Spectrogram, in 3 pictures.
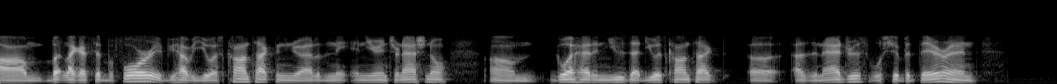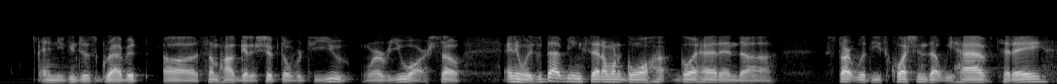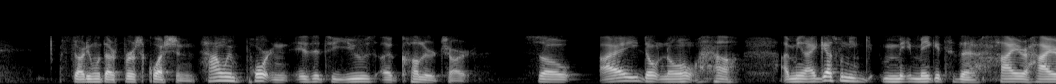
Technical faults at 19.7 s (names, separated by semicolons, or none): none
